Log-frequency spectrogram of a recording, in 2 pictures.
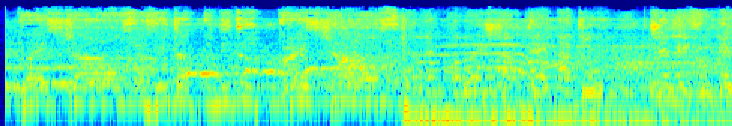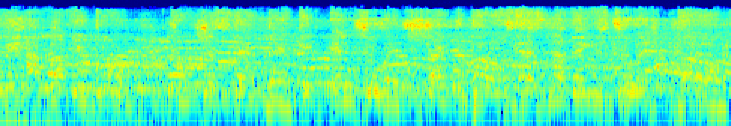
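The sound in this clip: A concert audience cheers and shouts in one loud, steady crowd roar that lasts throughout, with a deep low rumble joining after about three seconds.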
